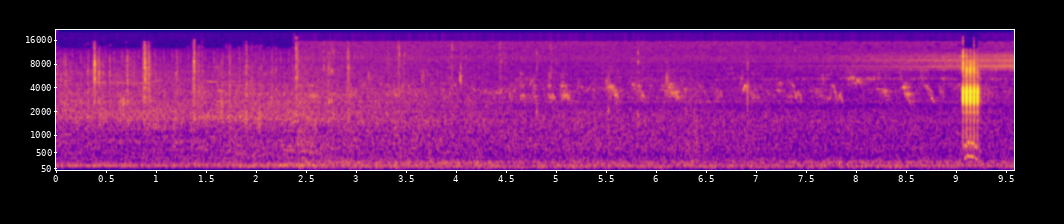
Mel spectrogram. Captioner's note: birds and wildlife sounds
